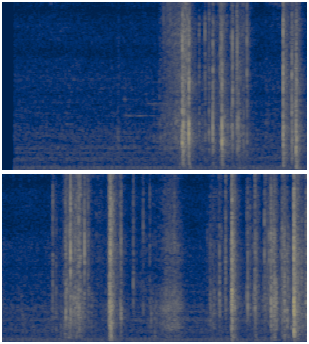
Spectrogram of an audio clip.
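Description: Sharp plastic clicks and rattles of a VHS cassette and its clamshell case being handled, coming in quick irregular bunches from about two seconds in, over a steady low hum.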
